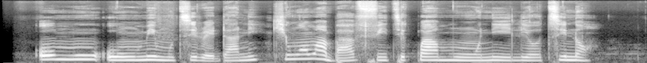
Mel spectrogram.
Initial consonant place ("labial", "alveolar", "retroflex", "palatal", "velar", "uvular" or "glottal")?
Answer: labial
